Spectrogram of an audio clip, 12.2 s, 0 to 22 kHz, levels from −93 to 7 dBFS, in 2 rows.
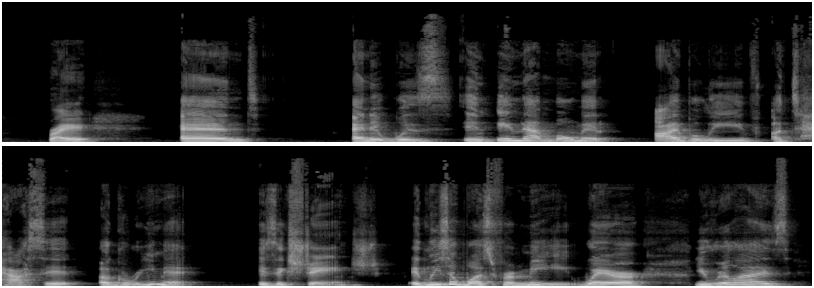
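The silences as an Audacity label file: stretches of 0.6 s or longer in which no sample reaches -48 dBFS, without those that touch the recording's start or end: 1.930000	2.640000	silence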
